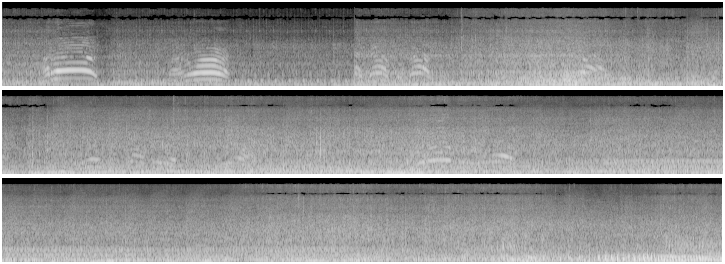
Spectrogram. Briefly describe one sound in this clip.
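An engine revs hard as a car strains in deep mud.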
